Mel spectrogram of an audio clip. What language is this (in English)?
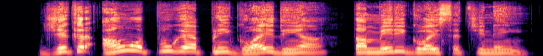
Dogri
